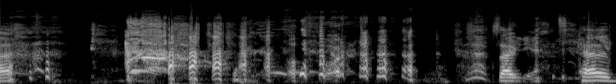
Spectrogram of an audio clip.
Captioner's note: laughter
